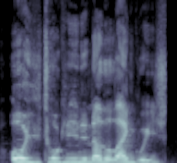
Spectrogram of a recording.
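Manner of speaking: a hint of a smug guard; mock guard voice. Guard quoted mocking brother.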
